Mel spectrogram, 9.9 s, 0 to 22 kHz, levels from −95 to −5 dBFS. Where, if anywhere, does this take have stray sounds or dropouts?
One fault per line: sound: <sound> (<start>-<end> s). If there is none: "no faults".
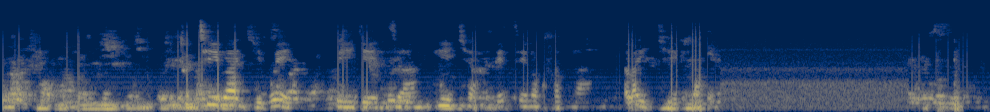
no faults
